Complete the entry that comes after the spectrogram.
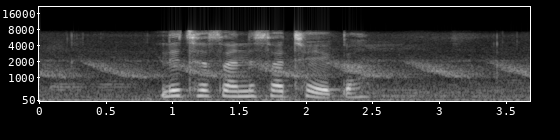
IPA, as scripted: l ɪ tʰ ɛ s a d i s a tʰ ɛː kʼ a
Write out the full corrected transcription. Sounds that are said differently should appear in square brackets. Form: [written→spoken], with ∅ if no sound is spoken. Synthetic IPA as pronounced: l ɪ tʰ ɛ s a [d→n] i s a tʰ ɛː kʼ a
